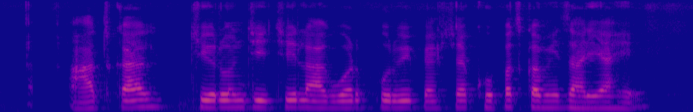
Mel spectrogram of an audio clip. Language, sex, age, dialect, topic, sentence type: Marathi, male, 18-24, Standard Marathi, agriculture, statement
